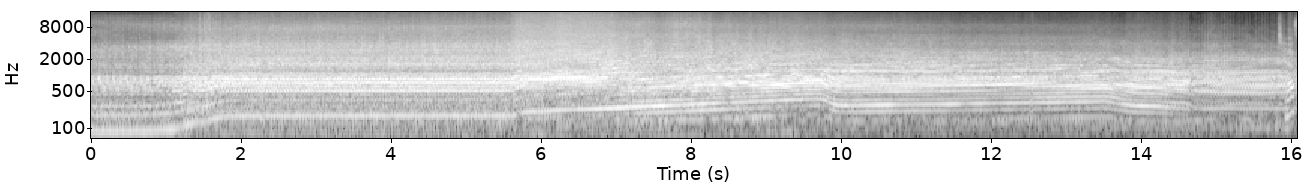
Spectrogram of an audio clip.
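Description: At a dragstrip test-and-tune event, a Corvette C3 with a 350 V8 idles, then revs and launches down the track, its loud engine climbing through repeated gear shifts, while a Tesla Model 3 runs almost silently alongside.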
